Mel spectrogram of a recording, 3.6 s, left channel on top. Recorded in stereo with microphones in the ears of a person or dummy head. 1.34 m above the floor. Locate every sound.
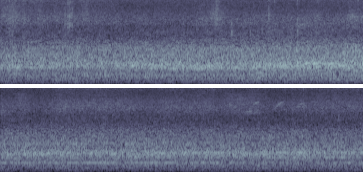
Only background noise.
